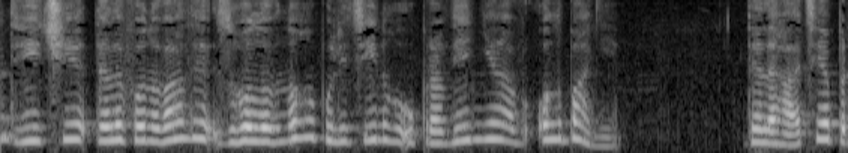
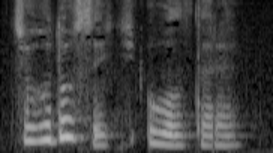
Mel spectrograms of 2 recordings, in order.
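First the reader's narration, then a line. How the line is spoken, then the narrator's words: Wearily cut off. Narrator (Ukrainian): втомлено зупинив його Рудольф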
